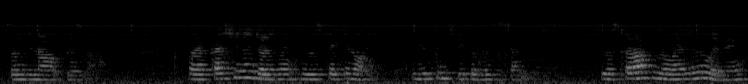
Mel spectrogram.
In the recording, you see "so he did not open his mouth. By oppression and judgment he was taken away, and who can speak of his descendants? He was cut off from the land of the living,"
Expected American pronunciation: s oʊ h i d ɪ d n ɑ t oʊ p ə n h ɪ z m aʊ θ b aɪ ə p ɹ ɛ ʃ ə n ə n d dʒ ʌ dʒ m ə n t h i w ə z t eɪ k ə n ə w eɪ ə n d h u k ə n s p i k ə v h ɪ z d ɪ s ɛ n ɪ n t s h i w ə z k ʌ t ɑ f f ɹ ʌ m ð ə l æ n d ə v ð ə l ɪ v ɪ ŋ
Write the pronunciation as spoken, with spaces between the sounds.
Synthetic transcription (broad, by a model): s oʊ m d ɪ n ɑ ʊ ə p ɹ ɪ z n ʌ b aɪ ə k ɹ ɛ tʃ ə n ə n dʒ ʌ dʒ m ə n t h i w ə z t eɪ k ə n ə w eɪ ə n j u k ə n s p i k ə v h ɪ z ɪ s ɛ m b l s h i w ə z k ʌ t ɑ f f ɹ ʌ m ð ə l æ n d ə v ð ə l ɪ v ɪ ŋ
